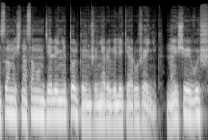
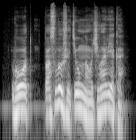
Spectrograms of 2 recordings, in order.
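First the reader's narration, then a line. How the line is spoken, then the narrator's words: Rasped. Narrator (Russian): прохрипел Беляев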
